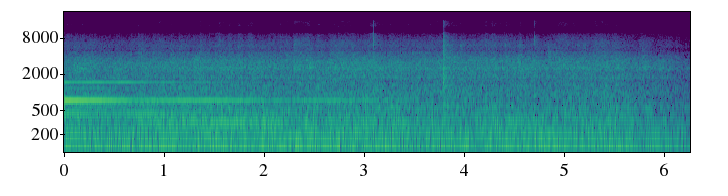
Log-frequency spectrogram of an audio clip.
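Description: Steady rain hiss, with the last note of a piano piece ringing out and dying away over the first few seconds. The rain fades out near the end.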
